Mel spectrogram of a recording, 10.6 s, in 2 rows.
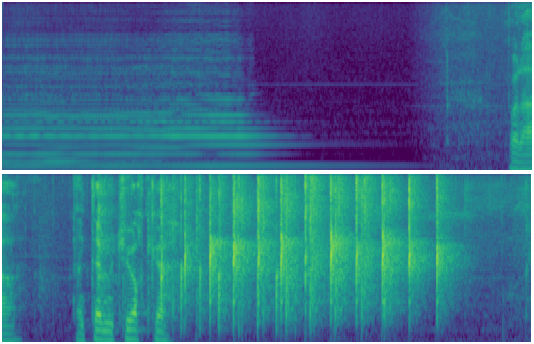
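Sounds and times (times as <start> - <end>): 
speech: 5.1 - 7.2
small live audience clapping: 6.1 - 10.0.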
